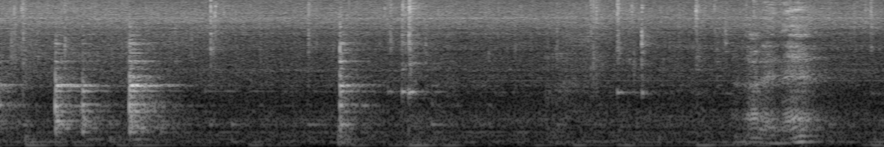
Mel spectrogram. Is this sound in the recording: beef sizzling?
yes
